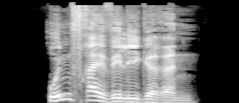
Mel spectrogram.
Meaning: inflection of unfreiwillig: 1. strong genitive masculine/neuter singular comparative degree 2. weak/mixed genitive/dative all-gender singular comparative degree
- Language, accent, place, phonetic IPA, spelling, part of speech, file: German, Germany, Berlin, [ˈʊnˌfʁaɪ̯ˌvɪlɪɡəʁən], unfreiwilligeren, adjective, De-unfreiwilligeren.ogg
